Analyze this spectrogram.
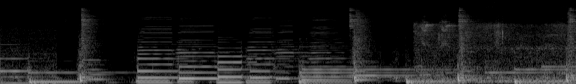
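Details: Only instrumental music is heard, with harmonica-like and guitar-like tones and no animal calls.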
